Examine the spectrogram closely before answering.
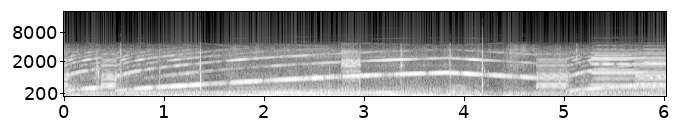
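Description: Ambulance siren heard from inside the cab: one long wail that climbs slowly for about three seconds and then falls, switching about five seconds in to quick, repeated short rising sweeps, over the vehicle's steady low engine hum.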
